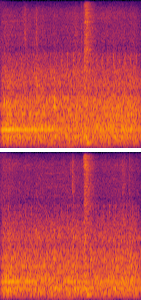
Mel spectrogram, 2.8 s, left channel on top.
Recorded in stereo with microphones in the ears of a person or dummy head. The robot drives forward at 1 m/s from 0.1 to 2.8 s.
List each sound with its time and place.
1.7 s a thud: 35° right (ahead or behind), 6.5 m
